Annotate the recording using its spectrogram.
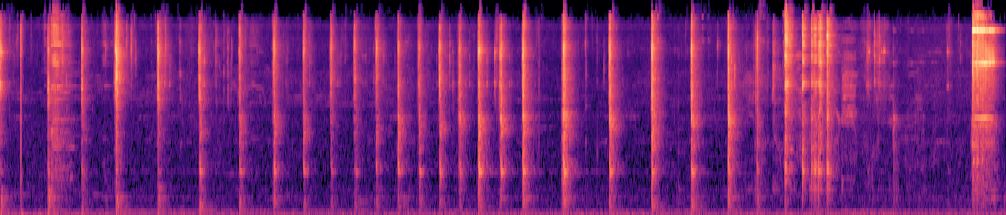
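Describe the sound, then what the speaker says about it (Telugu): Almonds pounded by hand, a run of about two dozen sharp, evenly spaced thuds in a steady rhythm, close and clear over near silence, ending with a short cluster of quicker knocks. "బాదం పప్పుల వరకు మళ్ళీ విడిగా దంచుతా"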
